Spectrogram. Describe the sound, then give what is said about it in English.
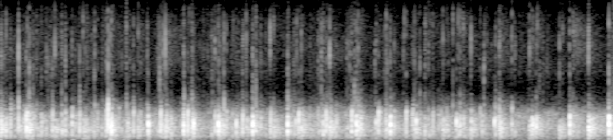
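Steady applause from an audience for the dean of the College of Pharmacy, a dense patter of many hands clapping at once, holding an even, moderately loud level for about six seconds with no voices standing out. “I think he deserves a round of applause for his excellent work.”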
